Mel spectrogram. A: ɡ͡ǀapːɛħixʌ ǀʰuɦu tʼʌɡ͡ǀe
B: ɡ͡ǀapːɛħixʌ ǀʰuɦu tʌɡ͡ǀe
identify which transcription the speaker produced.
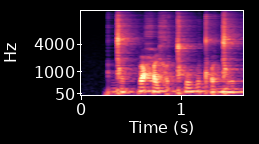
A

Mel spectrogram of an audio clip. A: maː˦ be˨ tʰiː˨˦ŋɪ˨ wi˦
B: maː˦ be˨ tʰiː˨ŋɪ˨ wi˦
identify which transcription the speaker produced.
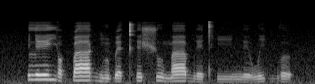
B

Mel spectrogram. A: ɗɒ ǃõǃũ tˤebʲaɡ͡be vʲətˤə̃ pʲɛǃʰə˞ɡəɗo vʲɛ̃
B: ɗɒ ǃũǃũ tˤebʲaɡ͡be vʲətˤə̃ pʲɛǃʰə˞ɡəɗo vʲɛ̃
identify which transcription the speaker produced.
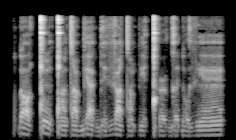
B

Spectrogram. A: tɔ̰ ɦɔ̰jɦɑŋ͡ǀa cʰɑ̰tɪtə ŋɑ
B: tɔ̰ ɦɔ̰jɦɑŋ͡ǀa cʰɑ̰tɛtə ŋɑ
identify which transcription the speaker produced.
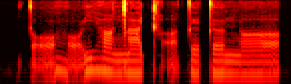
A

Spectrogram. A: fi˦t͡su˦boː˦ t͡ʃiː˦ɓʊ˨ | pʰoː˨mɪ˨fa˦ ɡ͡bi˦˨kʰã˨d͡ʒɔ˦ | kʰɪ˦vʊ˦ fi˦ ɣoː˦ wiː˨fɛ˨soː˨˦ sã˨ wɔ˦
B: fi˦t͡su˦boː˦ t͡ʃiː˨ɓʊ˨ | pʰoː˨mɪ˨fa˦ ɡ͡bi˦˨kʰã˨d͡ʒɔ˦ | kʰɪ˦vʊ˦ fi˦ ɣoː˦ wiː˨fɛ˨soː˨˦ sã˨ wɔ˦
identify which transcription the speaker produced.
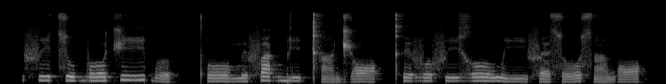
A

